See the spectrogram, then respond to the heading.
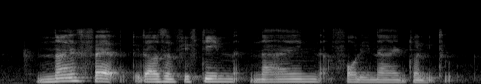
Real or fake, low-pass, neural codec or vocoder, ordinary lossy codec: real; 5.4 kHz; none; none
